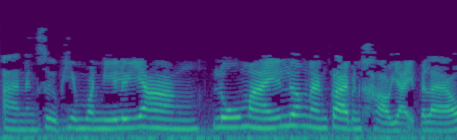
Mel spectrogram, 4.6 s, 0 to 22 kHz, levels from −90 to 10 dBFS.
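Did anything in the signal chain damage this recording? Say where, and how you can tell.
Yes. MP3 compression damages the speech throughout, and the codec stage is the likely source. Nothing is present above 10.5 kHz: the treble stops at a fixed ceiling. The sound is watery and swirly, with metallic chirps on s sounds and heavy smearing on consonant onsets. The damage points to an encoder starved of bits, which fits a bitrate around 24 kbps. The encoder removed the top band and zeroed weak frequency lines, so those lines flicker on and off from frame to frame.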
